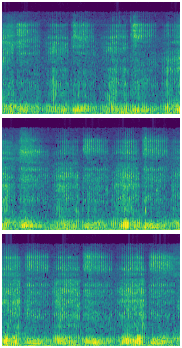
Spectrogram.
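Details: Deep purring from Bear, a pet cat: steady low rumble pulsing with in and out breaths about every second, gradually growing stronger.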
